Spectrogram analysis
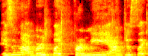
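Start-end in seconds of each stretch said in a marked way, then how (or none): none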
